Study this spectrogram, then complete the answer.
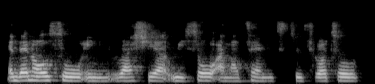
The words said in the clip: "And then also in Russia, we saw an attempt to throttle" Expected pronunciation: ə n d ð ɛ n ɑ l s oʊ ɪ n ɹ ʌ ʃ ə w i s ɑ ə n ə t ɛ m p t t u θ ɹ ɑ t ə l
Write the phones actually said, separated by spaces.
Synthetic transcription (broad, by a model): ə n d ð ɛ n ɑ l s oʊ ɪ n ɹ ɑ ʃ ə w i s ɑ ə n ə t ɛ m p t t u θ ɹ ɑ t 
